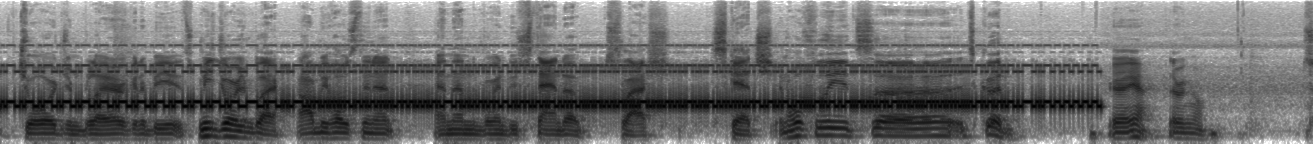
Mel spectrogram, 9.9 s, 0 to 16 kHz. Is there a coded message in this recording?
Yes: NAVTEX (SITOR-B), 100 baud, 170 Hz shift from 0.0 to 8.3 s, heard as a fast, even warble, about 1000 Hz centre, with speech in English. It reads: ALGUNOS ALMACENES TENIAN VARIOS GRIFOS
